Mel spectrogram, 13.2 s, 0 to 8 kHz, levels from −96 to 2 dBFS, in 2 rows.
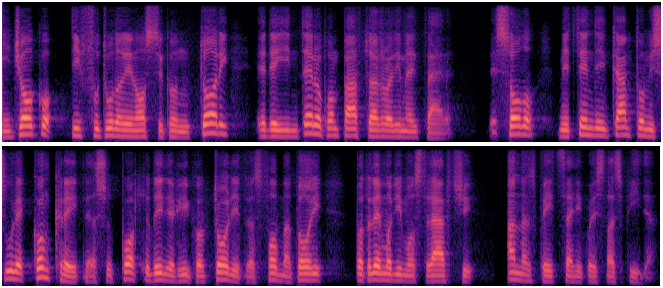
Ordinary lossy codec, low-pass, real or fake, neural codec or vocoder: none; 7.2 kHz; fake; codec, 16 kHz, 0.5 kbps, FunCodec, trained on Chinese and English, 25 frames a second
